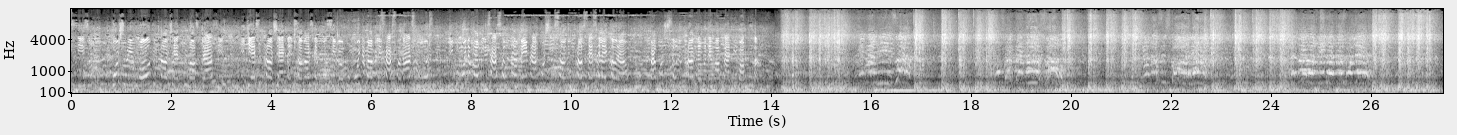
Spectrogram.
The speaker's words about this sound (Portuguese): Em Campinas, no interior paulista, as mulheres se manifestaram pela legalização do aborto no país. Além dos gritos de o corpo é nosso e pela vida das mulheres, elas também mandaram palavras de ordem contra o presidente Jair Bolsonaro.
